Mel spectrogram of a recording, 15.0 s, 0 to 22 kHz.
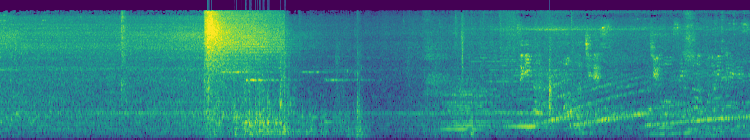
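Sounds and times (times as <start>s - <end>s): subway car equipment hum: 0.0s - 15.0s
sliding doors rushing shut: 4.0s - 7.5s.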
